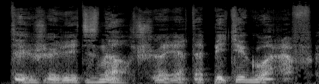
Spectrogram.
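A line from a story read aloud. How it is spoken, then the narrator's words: Hoarse undertone. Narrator (Russian): хрипел Евстрат Спиридоныч в полголоса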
